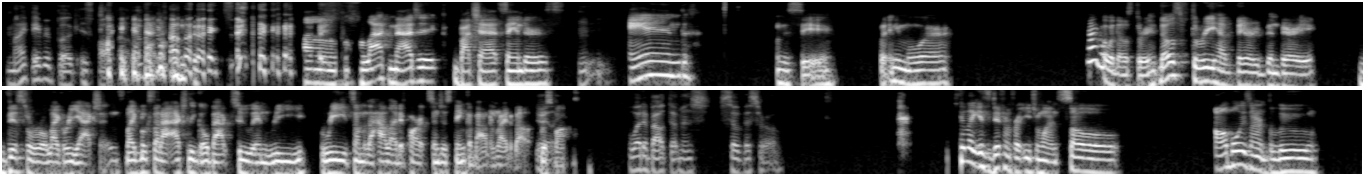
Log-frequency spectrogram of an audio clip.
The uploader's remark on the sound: Recorded virtually between TX & CT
